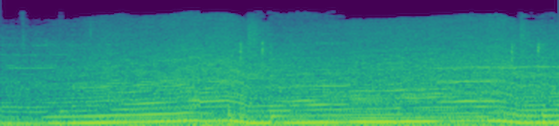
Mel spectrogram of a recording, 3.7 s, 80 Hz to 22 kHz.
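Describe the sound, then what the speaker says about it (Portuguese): A hybrid LMP2-style prototype race car in Assetto Corsa gives a loud, smooth, continuous engine whine that dips briefly, as if at a gear change, then holds steady. No one talks over it. "o barulho dessa porra, mano, parece um carro elétrico. Parece um LMP2"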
